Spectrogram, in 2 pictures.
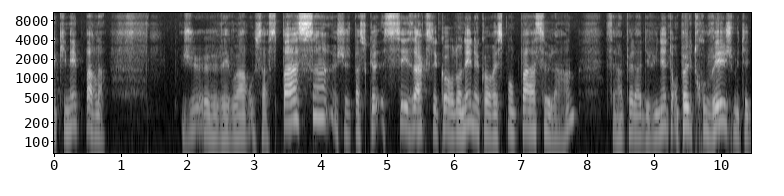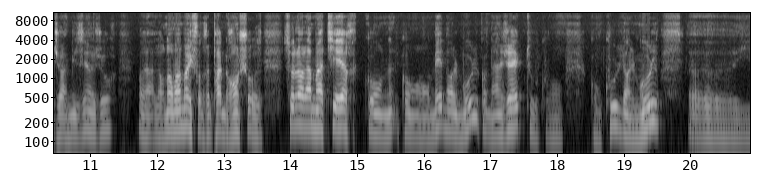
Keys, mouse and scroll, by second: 1.8 click, 2.2 typing, 3.0-3.8 drag, 8.5 click, 9.8-10.5 scroll down 2, 12.6 scroll up 2.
